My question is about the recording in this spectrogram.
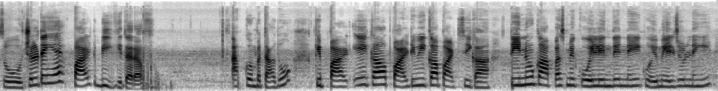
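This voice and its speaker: A woman's voice: high voice, normal speed, fairly bright tone. A woman teaching an online language lesson, patiently explaining in Hindi and English and reading dialogue aloud. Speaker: French teacher.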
